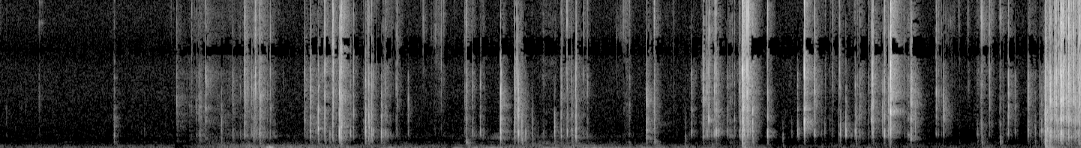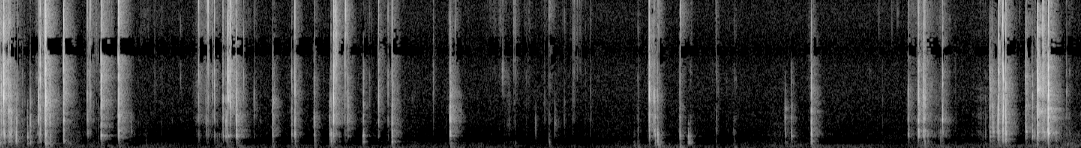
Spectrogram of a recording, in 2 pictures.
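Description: Short clicks, taps and scrapes of plastic makeup being handled, including a thin tool scraping pressed eyeshadow out of the pans of a pink plastic toy palette. They come in brief bursts with quiet gaps, with a louder cluster of clicks about halfway through.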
